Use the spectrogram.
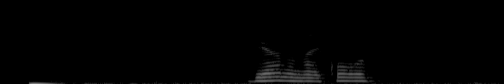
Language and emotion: Russian, neutral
